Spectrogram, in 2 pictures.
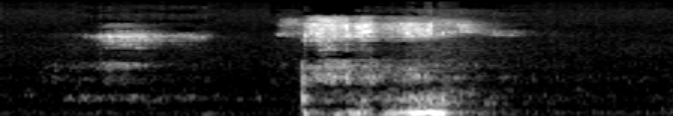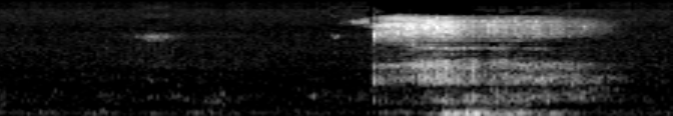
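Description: Low, rough rattling breath sounds come in repeated cycles with quiet gaps between them: snoring during sleep.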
